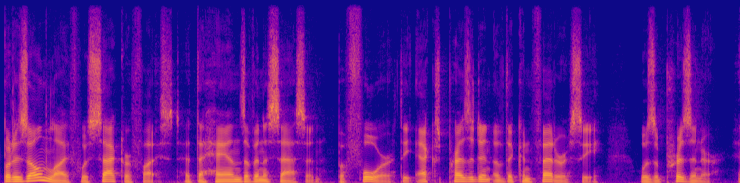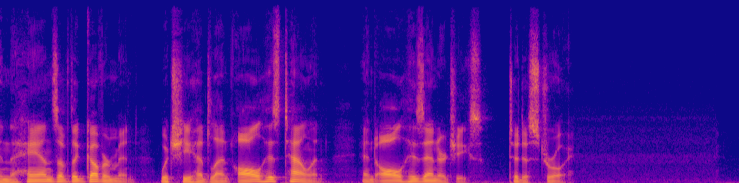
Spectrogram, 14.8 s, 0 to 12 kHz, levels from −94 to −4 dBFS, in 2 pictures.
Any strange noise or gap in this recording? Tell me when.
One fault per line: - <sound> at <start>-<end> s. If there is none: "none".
none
